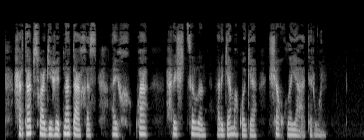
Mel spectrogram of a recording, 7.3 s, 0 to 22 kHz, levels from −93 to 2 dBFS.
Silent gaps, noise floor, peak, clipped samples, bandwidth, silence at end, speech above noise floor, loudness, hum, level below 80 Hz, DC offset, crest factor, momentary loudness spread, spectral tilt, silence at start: none; -64 dBFS; -2 dBFS; under 0.1%; 11.5 kHz; 0.8 s; 40 dB; -24 LUFS; none; -72 dBFS; under 0.1%; 24 dB; 12 LU; -5 dB/octave; 0.1 s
